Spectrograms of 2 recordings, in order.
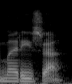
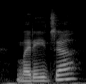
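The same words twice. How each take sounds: First: The name is said with a Portuguese accent. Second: The name is said with an English accent. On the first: "os portugueses pronunciam o meu nome" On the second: "Os falantes de inglês pronunciam-o como"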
